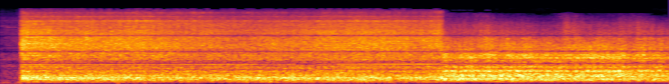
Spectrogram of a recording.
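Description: A helicopter's engine and rotors roar loudly and steadily, a dense continuous whine and rumble that starts abruptly and holds for several seconds with no voices.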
